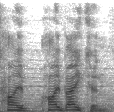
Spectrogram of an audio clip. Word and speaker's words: Ibacon: Ibacon is pronounced high bacon.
